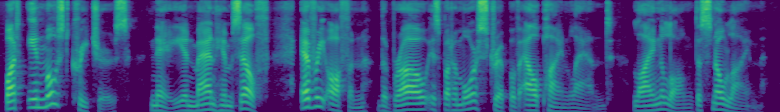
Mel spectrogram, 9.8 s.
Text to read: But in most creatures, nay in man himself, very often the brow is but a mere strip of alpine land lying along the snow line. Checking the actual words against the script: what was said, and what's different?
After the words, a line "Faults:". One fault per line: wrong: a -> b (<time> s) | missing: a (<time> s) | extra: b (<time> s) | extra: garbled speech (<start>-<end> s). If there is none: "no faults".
But in most creatures, nay in man himself, every often the brow is but a more strip of alpine land lying along the snow line.
Faults:
wrong: very -> every (3.8 s)
wrong: mere -> more (5.7 s)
